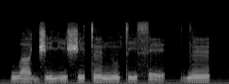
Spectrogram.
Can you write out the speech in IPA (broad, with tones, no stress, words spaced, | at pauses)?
wa˨ d͡ʒi˨ji˨ʃi˨˦tɛ̃˦˨ nũ˨ti˨se˨ | dɛ̃˦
